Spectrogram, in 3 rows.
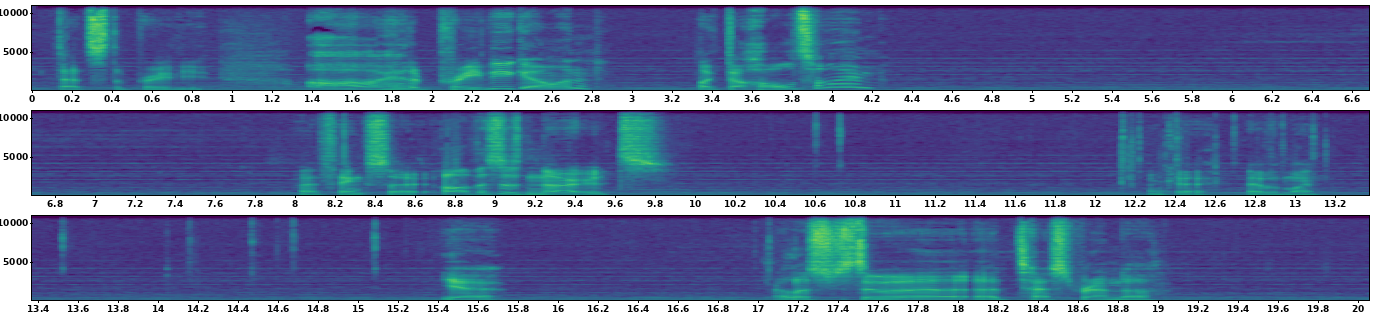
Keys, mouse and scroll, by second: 10.6 click, 12.7 alt+click, 14.2 alt+middle click, 14.7 alt+click.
